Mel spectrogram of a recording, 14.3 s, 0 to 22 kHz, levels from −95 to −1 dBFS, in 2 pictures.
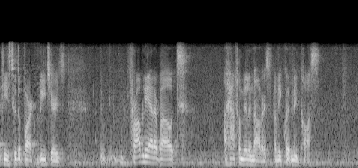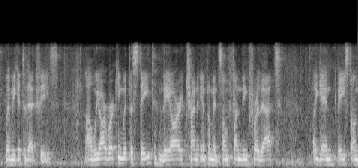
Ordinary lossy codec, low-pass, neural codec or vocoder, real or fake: Opus, 16 kbps; 7.2 kHz; none; real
